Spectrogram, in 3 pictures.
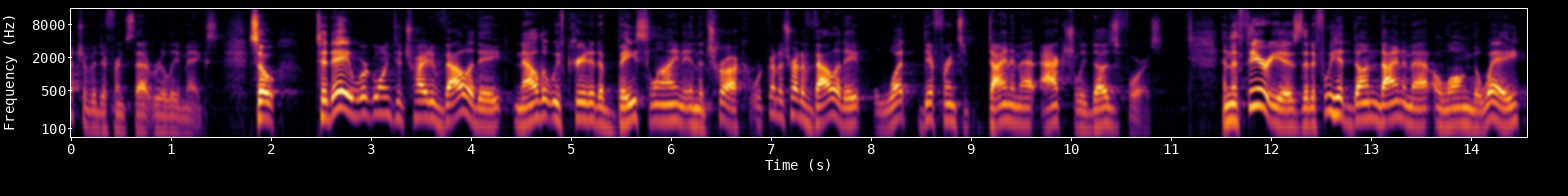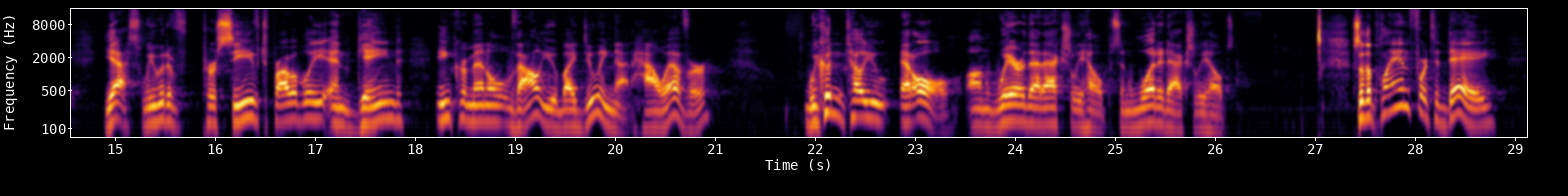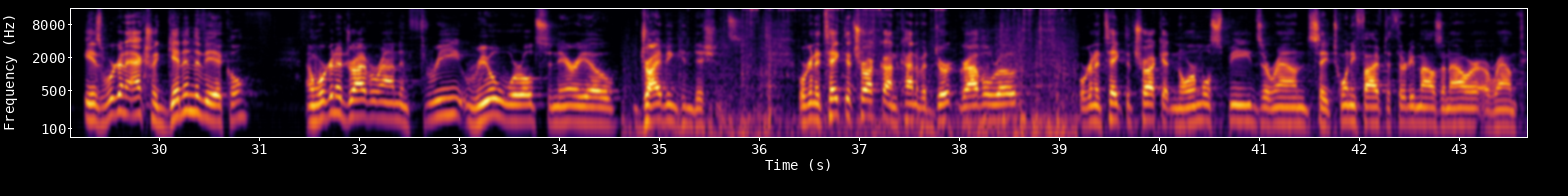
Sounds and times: Speech: 0.0s - 21.0s, 21.9s - 26.2s, 27.4s - 35.8s, 36.4s - 43.6s.

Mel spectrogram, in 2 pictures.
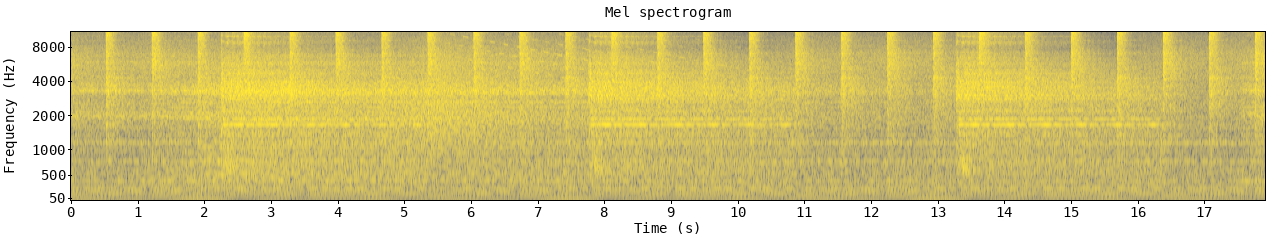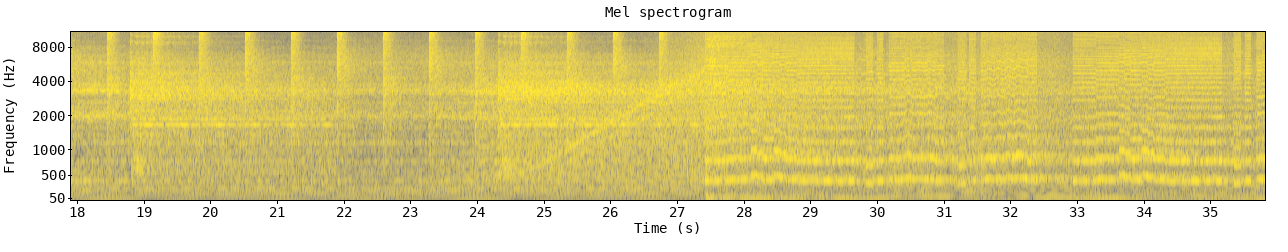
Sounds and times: Music: 0.0s - 35.8s.

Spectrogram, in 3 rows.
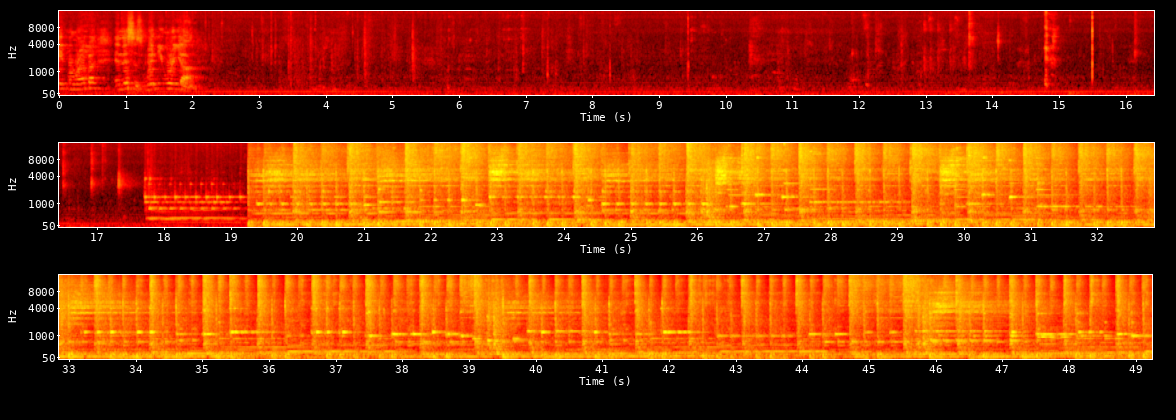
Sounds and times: Percussion: 16.4s - 49.2s.

